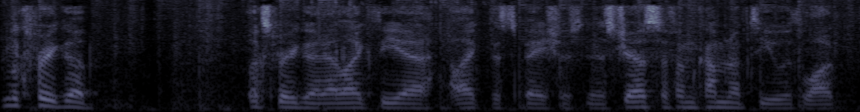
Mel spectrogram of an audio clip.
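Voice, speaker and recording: A young adult man chatting casually on a stream, rambling and swearing, breaking into loud rants. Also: mid-range voice, steady tone, very fast. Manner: rambling, profane, bursts of loud ranting. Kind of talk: casual chat.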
